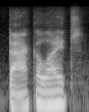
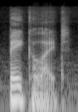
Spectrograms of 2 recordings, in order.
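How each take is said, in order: First: The first syllable has a short "a" as in back. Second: The first syllable has a long "ay" as in bay. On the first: The speaker calls it wrong. "I'd just been calling it back, Bakelite" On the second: The speaker calls it right. "it's Bay and I, and not Ba"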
